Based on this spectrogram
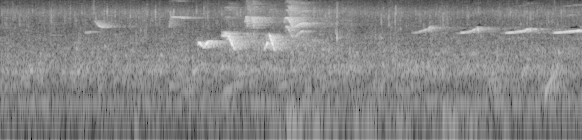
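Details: Common Nightingale song from Axios Delta National Park, Thessaloniki, Greece: a brief harsh burst of notes, followed by a run of thin, rising whistles repeated about every quarter second.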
